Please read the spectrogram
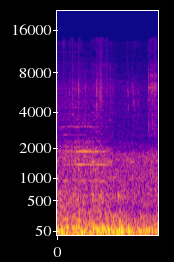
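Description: Outdoor ambience of a group walking on paving: scattered footstep clicks, a faint bird call and a steady low rumble.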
